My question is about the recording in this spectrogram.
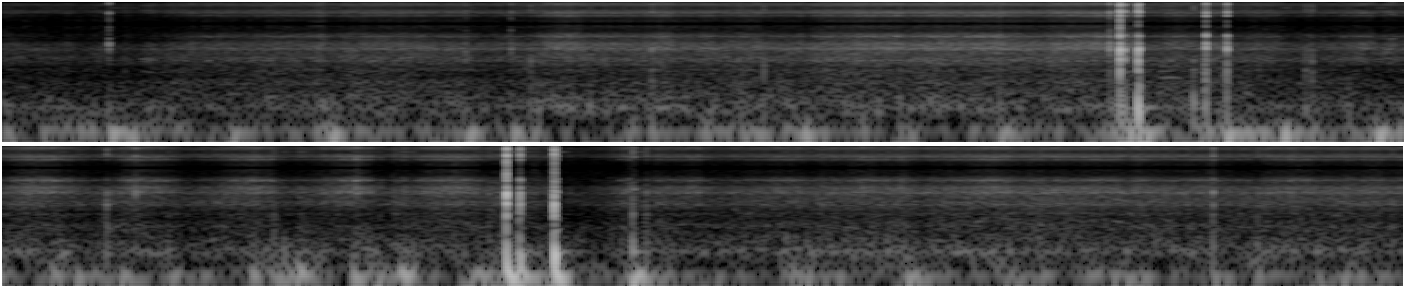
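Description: A horse galloping on a dirt track: rumbling wind buffeting the camera's microphone over the horse's irregular hoofbeats, with a few sharp knocks, about five and a half seconds in and a close pair about nine and a half seconds in.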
